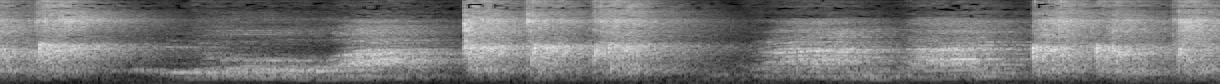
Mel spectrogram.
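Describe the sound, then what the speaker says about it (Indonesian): A classroom group claps a rhythmic clapping chant for the Pancasila symbols, loud, fast, close bursts of hand claps in uneven phrases with brief pauses between them. "Tepuk simbol Pancasila"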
